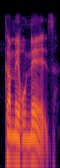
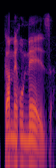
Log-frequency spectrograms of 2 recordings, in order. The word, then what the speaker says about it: Camerounaise: So the pronunciation also changes to Camerounaise. Camerounaise.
